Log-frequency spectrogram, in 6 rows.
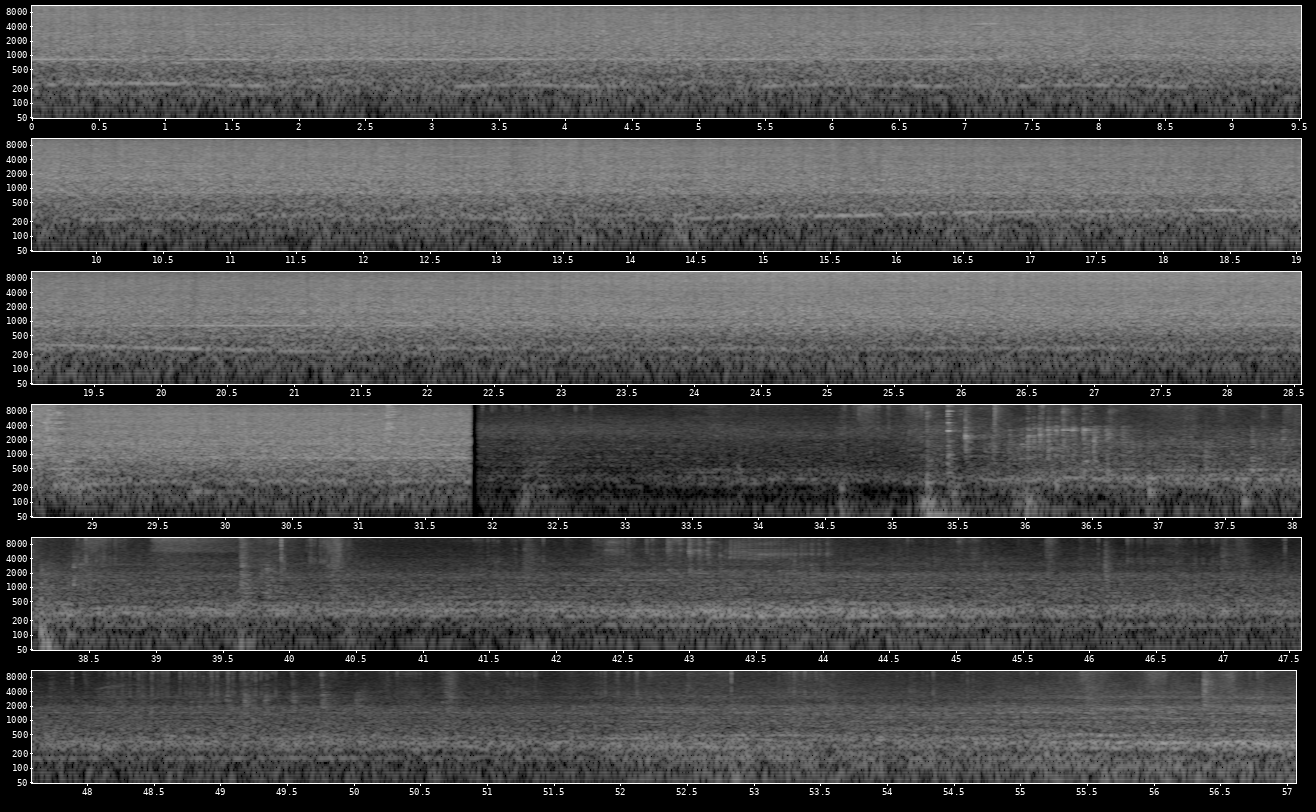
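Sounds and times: locomotive cooling blowers rushing: 0:00.0 - 0:31.9.

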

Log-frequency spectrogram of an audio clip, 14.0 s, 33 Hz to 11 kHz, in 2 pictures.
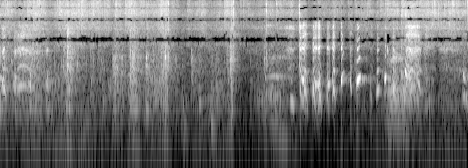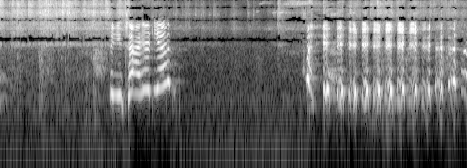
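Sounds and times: baby jumper clicking and rattling: 0:00.0 - 0:14.0.

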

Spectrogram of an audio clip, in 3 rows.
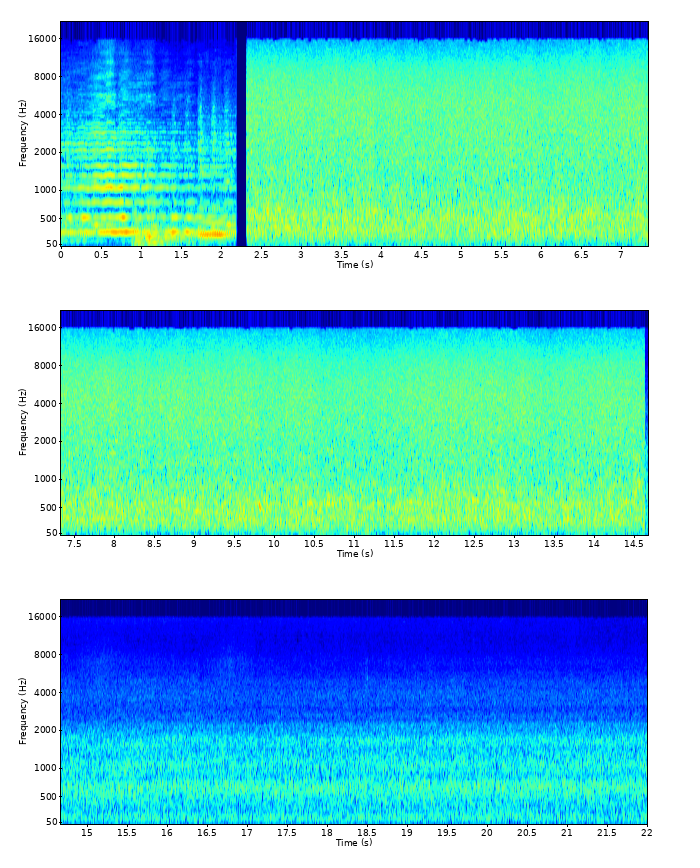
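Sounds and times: waterfall roaring: 0:02.3 - 0:14.7
water spilling over rock ledges: 0:02.4 - 0:14.6.

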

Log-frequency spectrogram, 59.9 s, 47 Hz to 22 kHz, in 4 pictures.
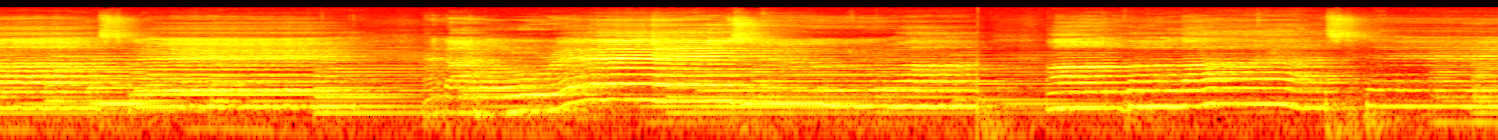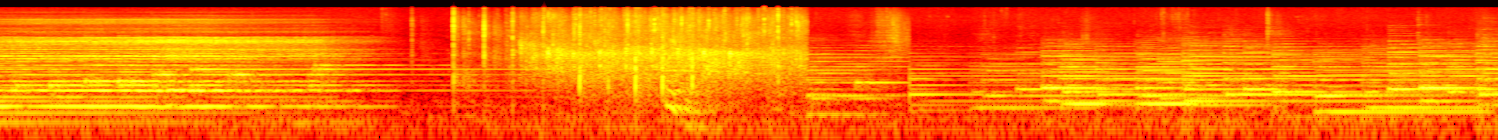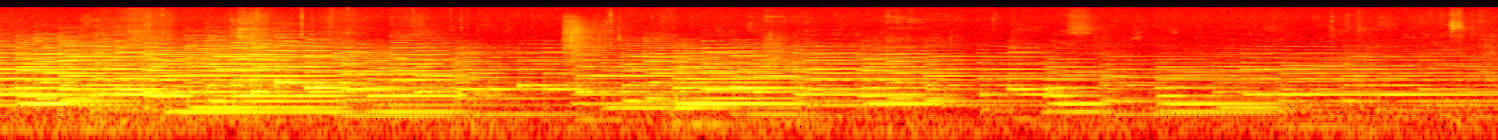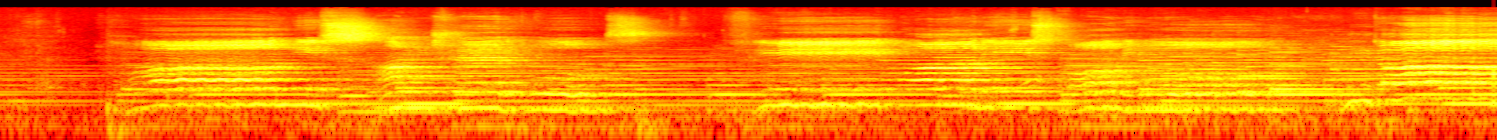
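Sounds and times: man singing into microphone: 0:00.0 - 0:19.0, 0:46.0 - 0:59.9
grand piano playing chords: 0:00.0 - 0:59.9.

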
